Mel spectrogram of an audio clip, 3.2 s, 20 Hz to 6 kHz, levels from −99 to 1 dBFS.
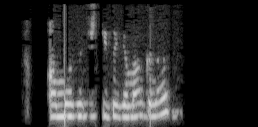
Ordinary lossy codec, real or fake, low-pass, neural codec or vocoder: MP3, 24 kbps; real; 5.4 kHz; none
